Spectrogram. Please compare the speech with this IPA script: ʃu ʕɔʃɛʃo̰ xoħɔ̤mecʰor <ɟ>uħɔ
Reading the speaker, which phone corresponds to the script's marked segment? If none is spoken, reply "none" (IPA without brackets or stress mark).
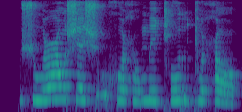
ɟ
